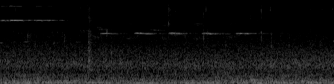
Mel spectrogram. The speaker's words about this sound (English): And the birds would sing all night. Just as you're hearing them just now.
